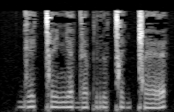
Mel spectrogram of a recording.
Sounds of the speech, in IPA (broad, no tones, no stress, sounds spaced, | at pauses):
ɡ e ǀ e ɲ ɛ d ɛ p r ɯ ǀ e ɡ ǁ ɛ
